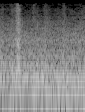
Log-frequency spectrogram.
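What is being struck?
Nothing is struck.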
